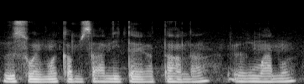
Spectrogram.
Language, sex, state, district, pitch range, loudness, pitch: Wancho, male, Arunachal Pradesh, Longding, 125-135 Hz, -14 LUFS, 130 Hz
